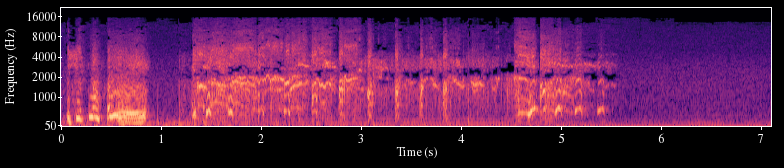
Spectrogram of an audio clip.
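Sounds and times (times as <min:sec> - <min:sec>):
speech: 0:00.1 - 0:01.9
loud hacking coughing: 0:01.3 - 0:05.6.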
